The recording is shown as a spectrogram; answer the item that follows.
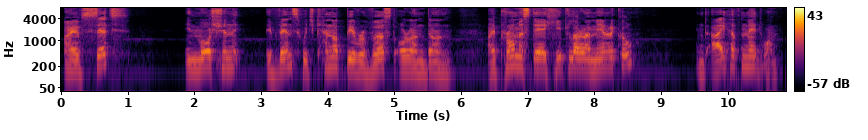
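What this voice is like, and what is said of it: Deliberately bad Russian-ish Rasputin voice. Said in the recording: “I was just trying to do a really horrible accent again ... I don't know if that was Russian or not”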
